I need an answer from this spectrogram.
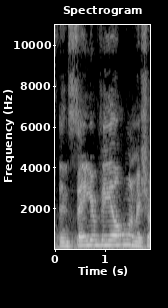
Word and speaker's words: Sayreville: It's in Sayreville.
